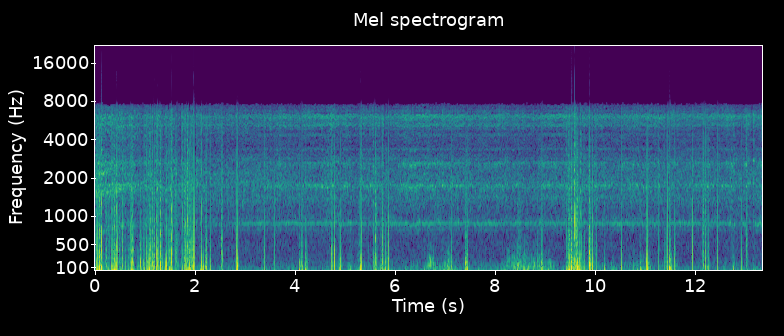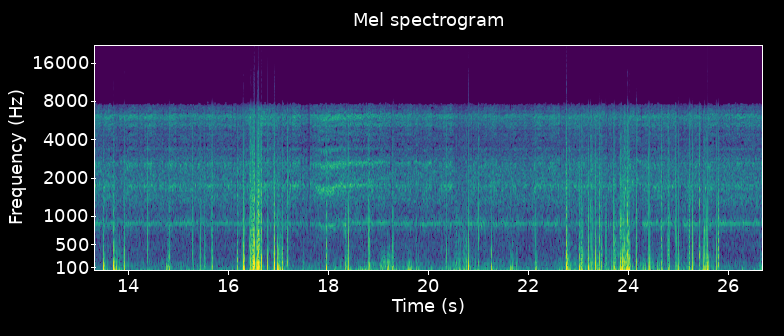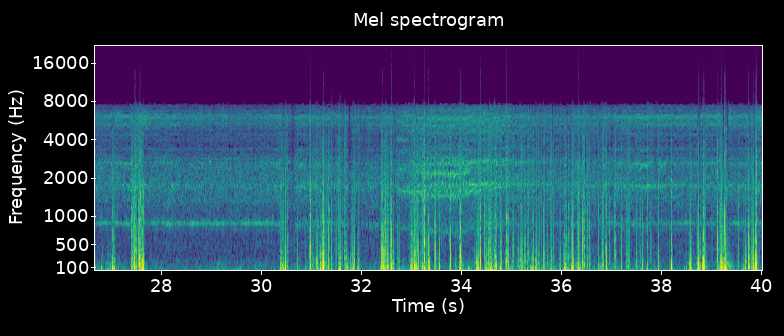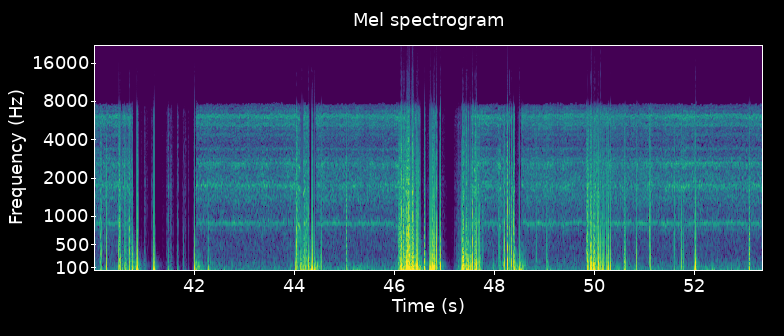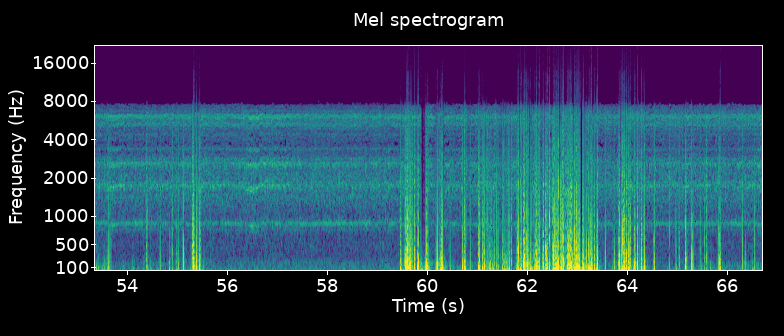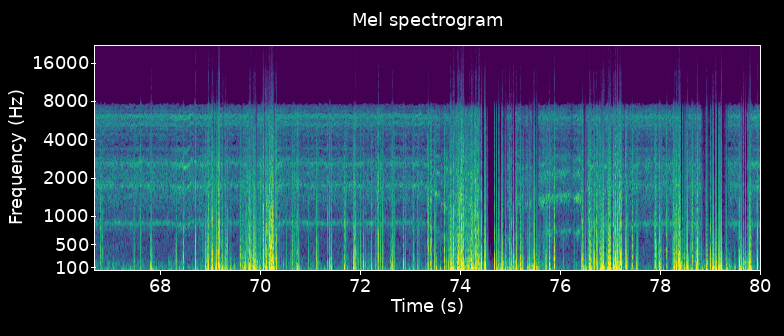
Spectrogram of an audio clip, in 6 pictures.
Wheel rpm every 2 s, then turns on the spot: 220, 230, 230, 230, 230, 240, 230, 230, 230, 230, 230, 230, 230, 230, 230, 230, 230, 220, 240, 230, 230, 230, 230, 230, 230, 240, 230, 230, 230, 230, 240, 230, 230, 230, 230, 230, 230, 170, 200, 230.
none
